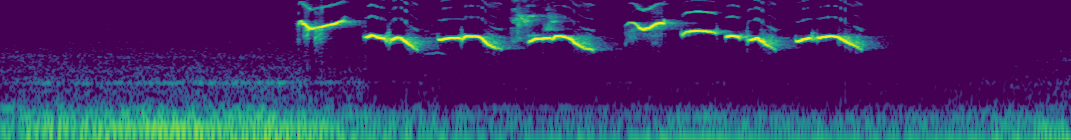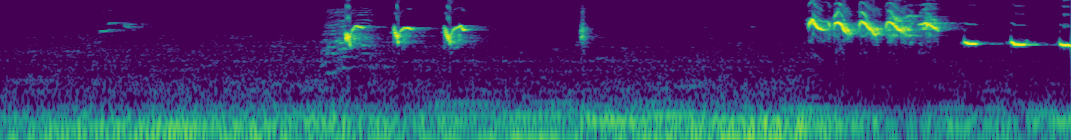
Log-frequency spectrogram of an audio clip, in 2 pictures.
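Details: Orange-headed thrush singing a burst of looping whistled phrases, then a pause and later scattered sharp chips and a thin level whistle, with a constant low hum underneath.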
